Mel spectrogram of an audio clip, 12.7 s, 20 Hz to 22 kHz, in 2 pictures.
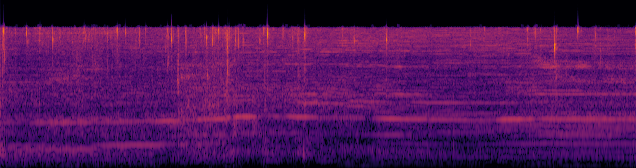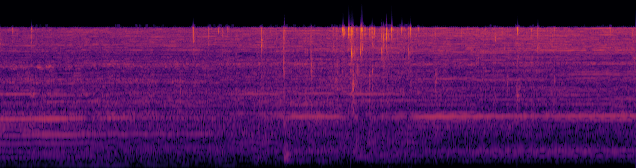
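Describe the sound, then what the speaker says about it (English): Electric fuel pump on a Kawasaki GTR1400 motorcycle drawing fuel and water out through the disconnected fuel line, a steady whirring hum with faint liquid gurgle, close and continuous with no talk. "We'll just get the pump to pump out most of the fuel / water."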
